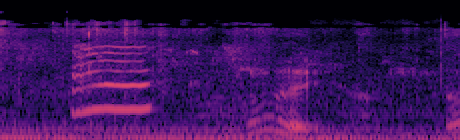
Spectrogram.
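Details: Stray street cat in Morocco meowing for food: one clear, level, tonal meow lasting under half a second, followed by a man's voice greeting the cats over a steady low hum.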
